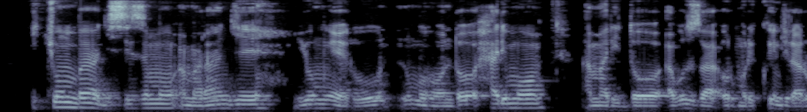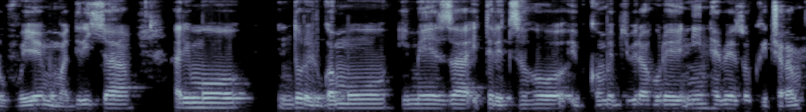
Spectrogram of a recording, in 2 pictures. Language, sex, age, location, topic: Kinyarwanda, male, 25-35, Kigali, finance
